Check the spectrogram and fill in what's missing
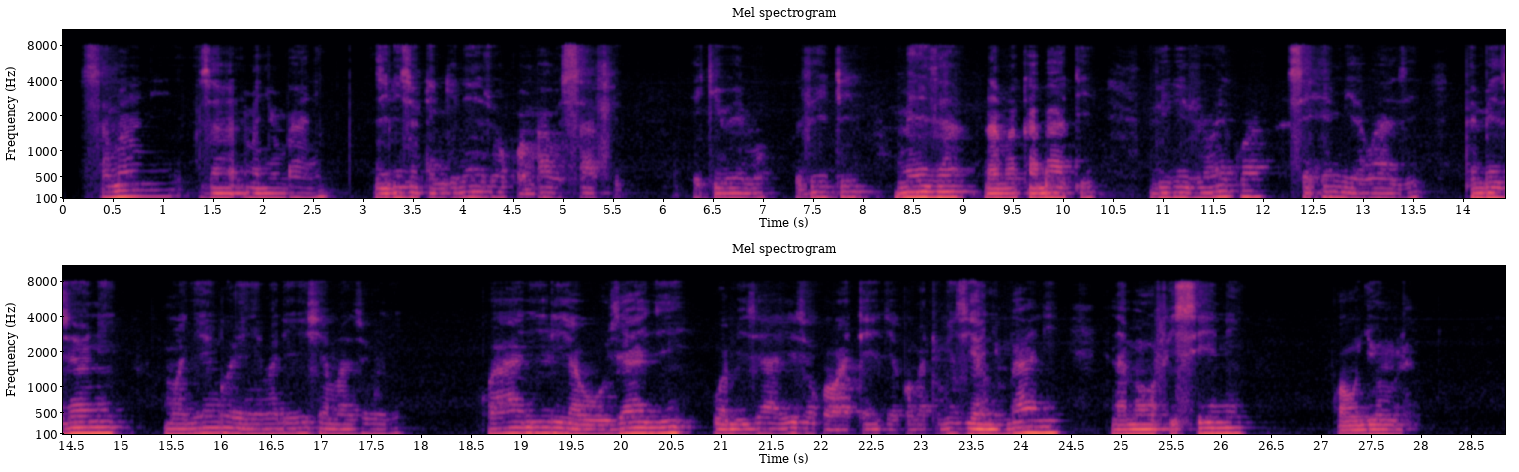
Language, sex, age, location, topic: Swahili, male, 25-35, Dar es Salaam, finance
